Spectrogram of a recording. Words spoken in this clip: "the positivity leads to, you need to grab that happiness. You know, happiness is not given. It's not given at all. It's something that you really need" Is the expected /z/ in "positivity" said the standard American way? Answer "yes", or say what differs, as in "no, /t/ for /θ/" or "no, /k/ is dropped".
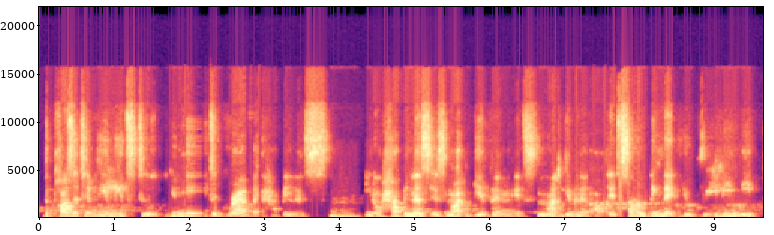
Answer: yes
